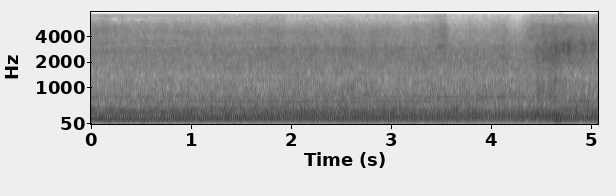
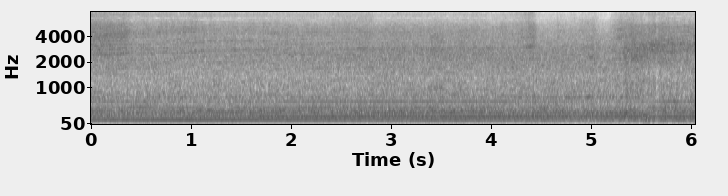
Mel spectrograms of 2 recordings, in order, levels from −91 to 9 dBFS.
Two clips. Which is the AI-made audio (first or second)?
first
